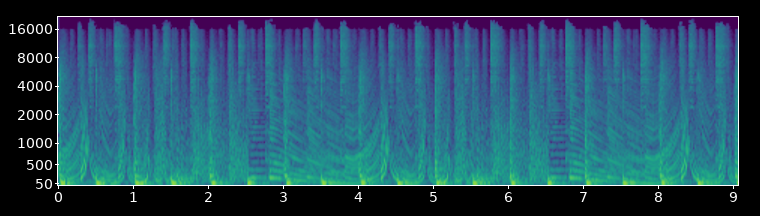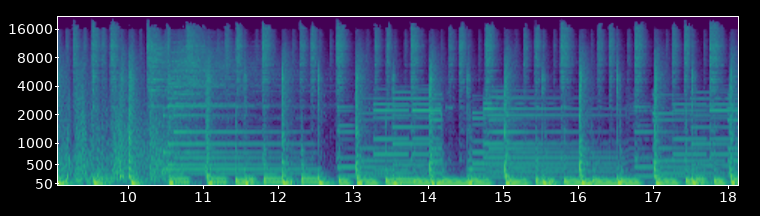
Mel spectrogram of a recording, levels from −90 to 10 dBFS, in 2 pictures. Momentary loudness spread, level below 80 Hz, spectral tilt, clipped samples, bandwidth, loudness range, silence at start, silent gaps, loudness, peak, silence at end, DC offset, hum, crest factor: 5 LU; -20 dBFS; -5 dB/octave; under 0.1%; 19 kHz; 2 LU; 0 s; none; -20 LUFS; -4 dBFS; 0 s; under 0.1%; none; 14 dB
